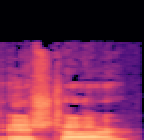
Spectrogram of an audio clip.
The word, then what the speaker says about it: Ishtar: And remember, the Queen of Heaven was this goddess of love and sex, Ishtar, Ishtar, pronounced as Easter.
